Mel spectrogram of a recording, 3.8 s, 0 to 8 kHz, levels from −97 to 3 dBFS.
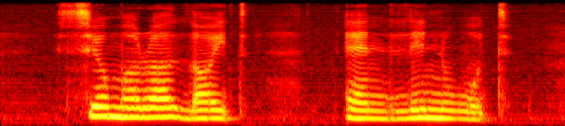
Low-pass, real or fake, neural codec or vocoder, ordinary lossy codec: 7.2 kHz; fake; vocoder, 24 kHz, 100 mel bands, Vocos; none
